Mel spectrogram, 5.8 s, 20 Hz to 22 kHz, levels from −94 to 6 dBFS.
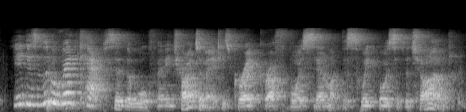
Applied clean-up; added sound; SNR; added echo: neural separator model SepFormer DNS4.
